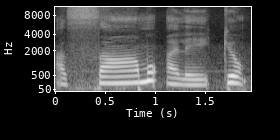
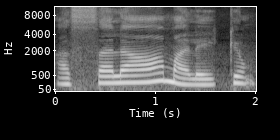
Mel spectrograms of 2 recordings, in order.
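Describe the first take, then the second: First: The syllable la is dropped from salamu. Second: The final u of salamu is dropped. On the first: May death come upon you. "രണ്ടാമത്തത് അസ്സാമു അലൈക്കും" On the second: May you be destroyed. "അതിൽ ആദ്യത്തേത് അസ്സലാമലൈക്കും"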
